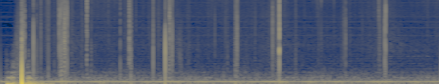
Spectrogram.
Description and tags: Record noise recorded in cool edit with ION USB turntable.
noise, vinyl, loop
